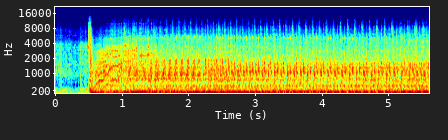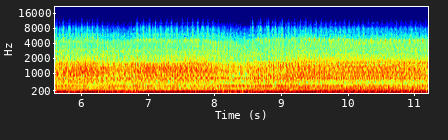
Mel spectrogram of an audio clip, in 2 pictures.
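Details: 1973 Freightliner cabover diesel on 24-volt start after freeing stuck injectors and refitting valve covers: cranks briefly, fires at once, settles into a steady, even diesel clatter at idle with no misses; running cleanly.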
